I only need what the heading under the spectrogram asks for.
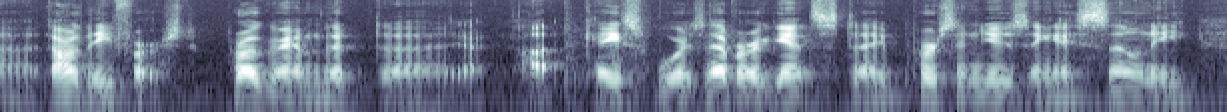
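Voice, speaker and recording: At a moderate pace, a man talks in an East Texas accent. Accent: East Texas Southern US. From East Texas, Crockett. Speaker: prosecutor and former judge. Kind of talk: interview.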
